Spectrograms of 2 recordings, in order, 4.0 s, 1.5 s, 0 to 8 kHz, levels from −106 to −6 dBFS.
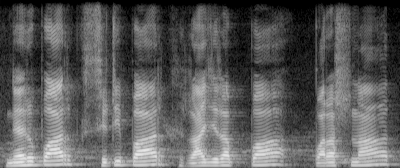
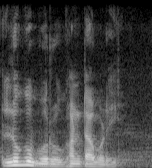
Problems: none marked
